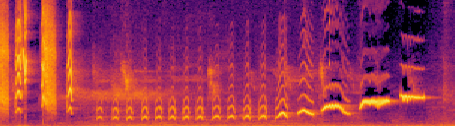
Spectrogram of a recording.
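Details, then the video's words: A White-rumped shama in an aggressive tail-flicking display delivers a rapid series of short repeated whistles that climbs steadily in pitch into longer, clear slurred notes, with a few sharp clicks at the start. "chòe lửa kéo dây siêu dài,đánh đuôi thái độ kích chim hiệu quả"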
